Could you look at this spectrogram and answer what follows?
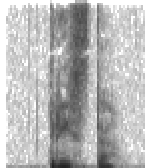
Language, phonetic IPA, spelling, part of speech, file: Russian, [ˈtrʲistə], триста, numeral, Ru-триста.ogg
- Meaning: three hundred (300)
